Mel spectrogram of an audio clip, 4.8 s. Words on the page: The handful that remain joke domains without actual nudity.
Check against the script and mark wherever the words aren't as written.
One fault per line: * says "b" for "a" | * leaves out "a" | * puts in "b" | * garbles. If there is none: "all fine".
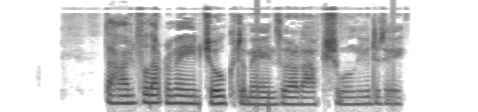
all fine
